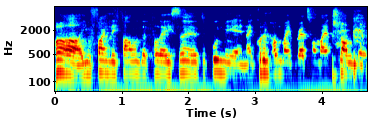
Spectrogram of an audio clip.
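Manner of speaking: ordinary talk, nothing marked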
